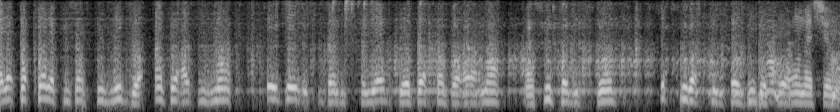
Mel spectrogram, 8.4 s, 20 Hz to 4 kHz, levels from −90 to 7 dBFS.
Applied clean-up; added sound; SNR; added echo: neural mask model RNNoise.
